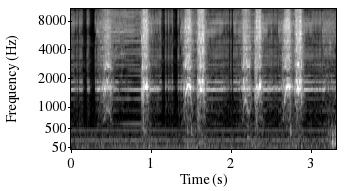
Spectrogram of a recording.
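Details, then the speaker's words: Solar D770 low-profile digital metal-gear servo in a car with big tires. Short, sharp bursts of high motor whine, loud but smooth, each snapping back to center quickly with no chatter; normal fast centering. "it's very quick very smooth loud but smooth a lot of people have commented on how good these servos are at centering"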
